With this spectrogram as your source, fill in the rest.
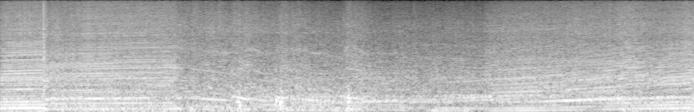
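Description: A racing car engine screams at high revs, drops in pitch as the car brakes, then climbs again.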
